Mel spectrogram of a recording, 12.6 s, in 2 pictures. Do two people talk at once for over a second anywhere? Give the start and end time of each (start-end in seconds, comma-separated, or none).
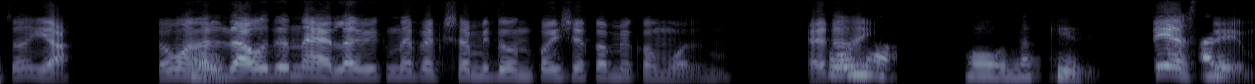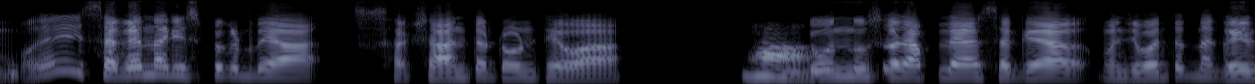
none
